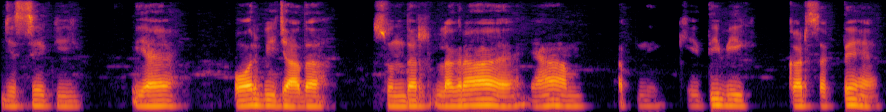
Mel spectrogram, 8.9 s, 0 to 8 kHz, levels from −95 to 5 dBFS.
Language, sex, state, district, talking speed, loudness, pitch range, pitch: Hindi, male, Uttar Pradesh, Budaun, 120 wpm, -20 LUFS, 105-120 Hz, 110 Hz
